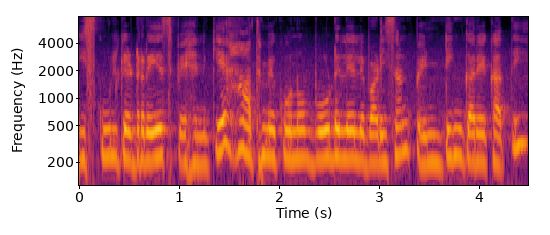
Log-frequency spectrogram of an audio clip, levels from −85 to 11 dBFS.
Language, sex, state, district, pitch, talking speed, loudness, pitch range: Bhojpuri, female, Uttar Pradesh, Ghazipur, 220 Hz, 185 wpm, -15 LUFS, 205-230 Hz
